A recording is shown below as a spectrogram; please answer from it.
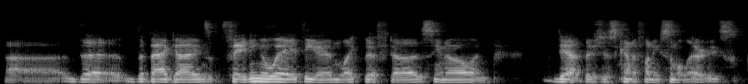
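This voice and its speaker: A man's voice: mid-range voice, flat delivery, normal speed, creaky. A man co-hosting a casual film podcast over an internet call, rambling along in an informal, conversational way. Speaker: podcast co-host reviewing films. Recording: dull, lo-fi Skype call.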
